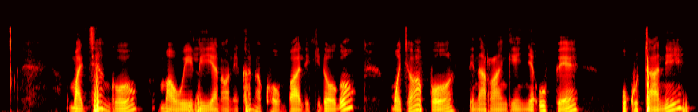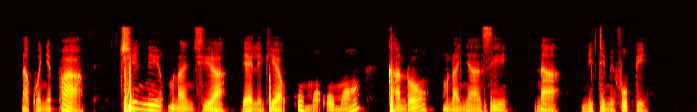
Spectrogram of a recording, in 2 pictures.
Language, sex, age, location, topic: Swahili, male, 18-24, Mombasa, agriculture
